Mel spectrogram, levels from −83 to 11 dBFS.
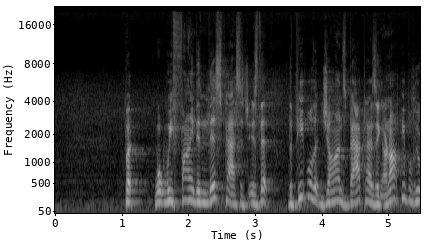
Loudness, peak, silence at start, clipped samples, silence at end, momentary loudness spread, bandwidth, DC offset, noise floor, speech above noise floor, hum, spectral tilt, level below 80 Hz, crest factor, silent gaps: -28 LUFS; -6 dBFS; 1.05 s; under 0.1%; 0 s; 5 LU; over 20 kHz; under 0.1%; -54 dBFS; 26 dB; none; -4.5 dB/octave; -64 dBFS; 22 dB; none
